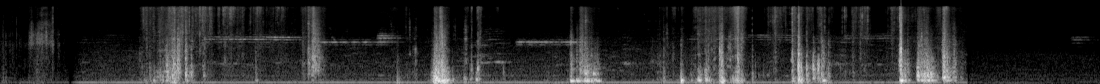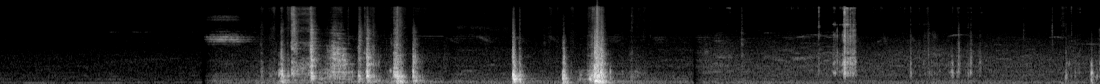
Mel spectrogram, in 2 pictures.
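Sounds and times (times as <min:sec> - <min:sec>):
plastic parts knocking and scraping: 0:01.4 - 0:04.9, 0:05.7 - 0:09.7, 0:13.6 - 0:15.4, 0:16.1 - 0:17.5, 0:19.2 - 0:22.0
loud thumps: 0:16.1 - 0:17.4.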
